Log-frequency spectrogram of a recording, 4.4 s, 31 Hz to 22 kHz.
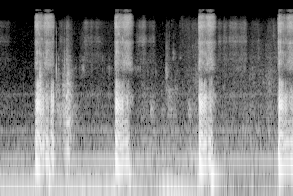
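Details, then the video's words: Cavalier King Charles Spaniel in a reverse-sneeze episode, possibly an epileptic seizure, which is hard to stop once it starts; four harsh, snorting broadband bursts come roughly every 1.2 seconds over a steady low indoor hum. "逆くしゃみ *キャバリア* *てんかん発作*"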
